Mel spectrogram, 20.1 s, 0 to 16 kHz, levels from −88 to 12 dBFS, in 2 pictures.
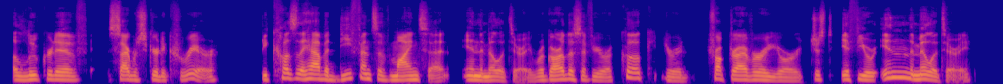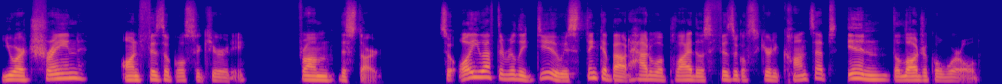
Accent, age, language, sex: American, 30-49, English, male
